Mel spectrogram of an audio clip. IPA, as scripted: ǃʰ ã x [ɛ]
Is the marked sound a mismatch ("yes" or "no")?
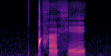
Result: yes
